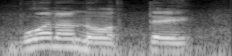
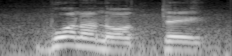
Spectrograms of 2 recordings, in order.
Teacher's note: So 2 T's again, double consonant sound. You emphasize that a little bit more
